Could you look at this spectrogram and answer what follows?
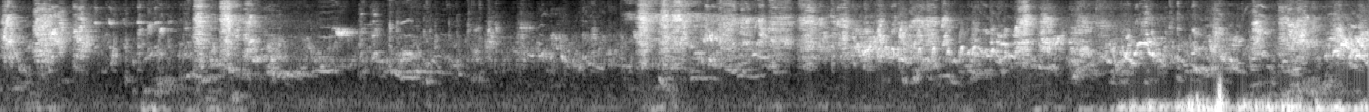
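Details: Budgies in a colony, described as happy, keep up busy high-pitched chattering and twittering with short squawky notes. A low thumping knock sounds near the end.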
